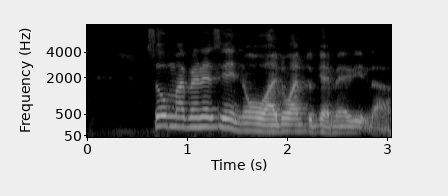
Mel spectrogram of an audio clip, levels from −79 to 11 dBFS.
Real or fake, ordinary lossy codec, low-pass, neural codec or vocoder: fake; none; 7.2 kHz; codec, 16 kHz, 2 kbps, X-Codec, HuBERT features, trained on LibriSpeech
